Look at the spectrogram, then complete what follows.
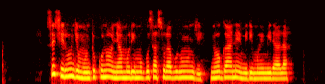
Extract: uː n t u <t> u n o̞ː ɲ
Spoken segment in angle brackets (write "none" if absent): k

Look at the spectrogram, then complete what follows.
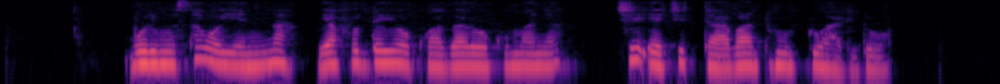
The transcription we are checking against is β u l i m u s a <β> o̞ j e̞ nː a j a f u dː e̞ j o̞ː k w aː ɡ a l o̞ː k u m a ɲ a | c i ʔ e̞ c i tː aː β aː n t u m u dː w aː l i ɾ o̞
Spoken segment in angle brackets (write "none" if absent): w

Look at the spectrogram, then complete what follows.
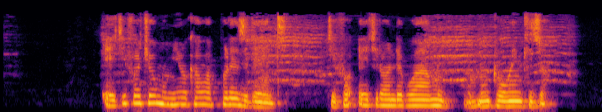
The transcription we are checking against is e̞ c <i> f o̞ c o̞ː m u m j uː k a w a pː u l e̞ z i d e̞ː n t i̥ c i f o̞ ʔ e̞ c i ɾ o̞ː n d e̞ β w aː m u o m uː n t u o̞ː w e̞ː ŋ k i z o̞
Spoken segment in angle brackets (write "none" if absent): i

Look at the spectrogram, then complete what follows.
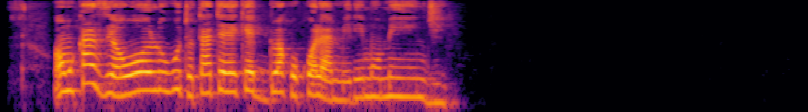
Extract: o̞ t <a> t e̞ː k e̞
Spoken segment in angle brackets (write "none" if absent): a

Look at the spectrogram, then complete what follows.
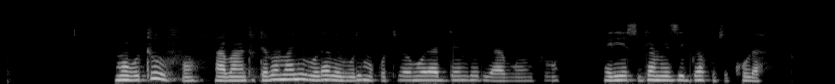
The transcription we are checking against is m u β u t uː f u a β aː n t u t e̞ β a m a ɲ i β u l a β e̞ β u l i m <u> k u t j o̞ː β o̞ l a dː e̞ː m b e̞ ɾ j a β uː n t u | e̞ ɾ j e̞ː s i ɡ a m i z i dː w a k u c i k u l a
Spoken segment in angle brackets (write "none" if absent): u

